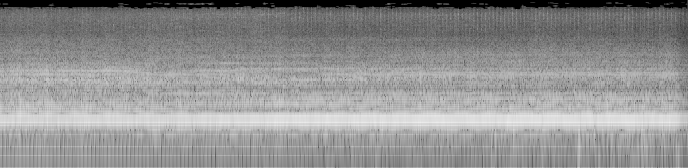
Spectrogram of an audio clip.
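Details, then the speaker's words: Small petrol lawnmower after replacing a sheared flywheel key: engine runs fast and steady with an even buzz, without the earlier knocking at start-up and the slow speed-up. "So, you can see a huge difference by just replacing the flywheel key."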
